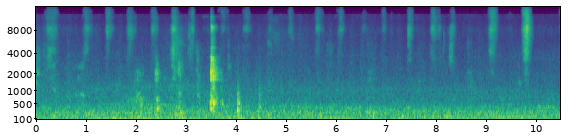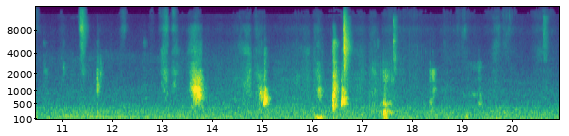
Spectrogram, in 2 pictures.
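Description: Fingers rub and tap softly against hair and skin, close by.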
